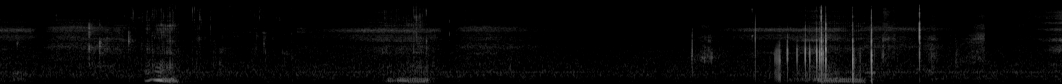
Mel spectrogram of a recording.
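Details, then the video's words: Tyson and Tyra, two bulldogs, sleeping in a crate on 10/30/12; a few short gravelly snorts, then a burst of clicking, snuffling sniffs and rustles near the end. "Tyson and Tyra Bulldog sleeping and snoring in crate"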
